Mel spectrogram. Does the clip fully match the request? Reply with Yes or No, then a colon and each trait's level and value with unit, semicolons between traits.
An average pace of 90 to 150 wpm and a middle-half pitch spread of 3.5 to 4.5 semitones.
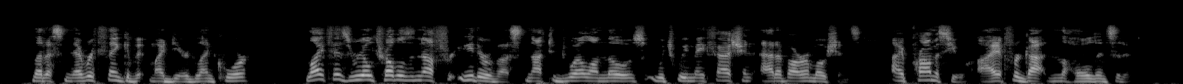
No: fast, 205 wpm; average, 3.9 semitones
